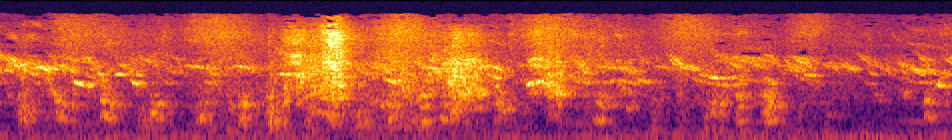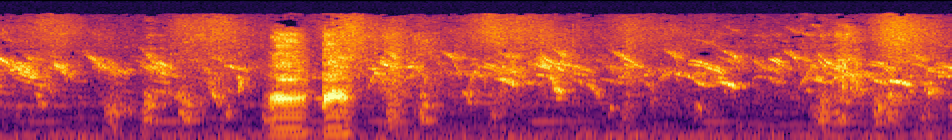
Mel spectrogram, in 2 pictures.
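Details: Pet baby domestic goose bathing; fast, choppy peeping about four notes per second, irregular, with water-like splashes and a sharp knocking burst around the middle.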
